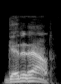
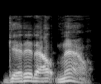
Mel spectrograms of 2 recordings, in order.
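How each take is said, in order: First: Loud, firm demand. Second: Louder, higher urgent order; forceful demand. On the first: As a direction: order it done now, louder. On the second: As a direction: bark the order, no waiting. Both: A narrator's reading. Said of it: "he demanded".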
